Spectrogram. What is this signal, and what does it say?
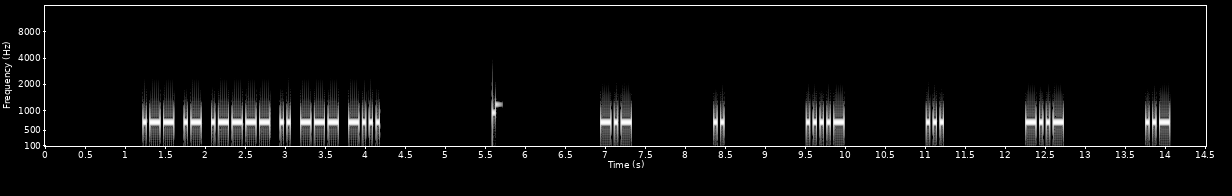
Morse code, heard as a keyed tone, about 28 wpm, spaced as for 12 wpm, 700 Hz. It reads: WA1IOB KI4SXU
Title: USA Call Signs - 6 Characters - 8x Character Spacing - 28wpm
